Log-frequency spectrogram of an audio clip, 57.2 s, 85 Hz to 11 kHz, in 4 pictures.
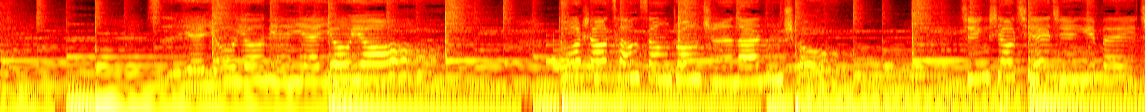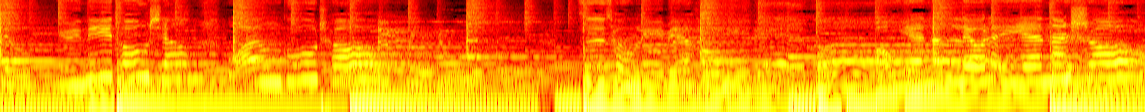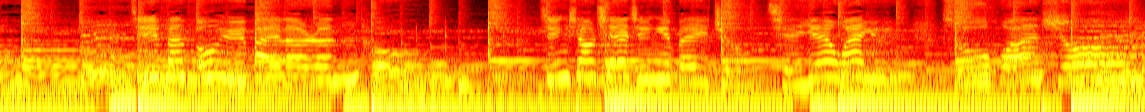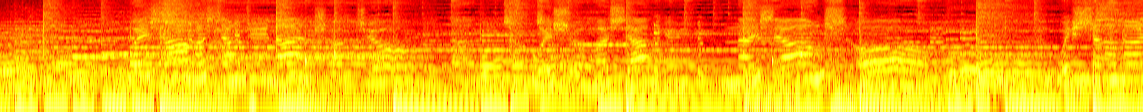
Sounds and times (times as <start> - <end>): Music: 0.0 - 57.2.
